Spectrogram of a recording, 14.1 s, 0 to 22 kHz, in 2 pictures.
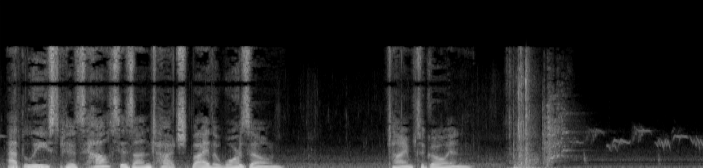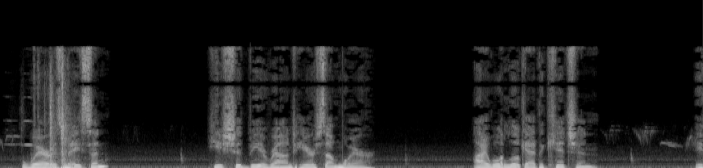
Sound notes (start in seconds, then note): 4.5 door Opens; 7.2 door Closes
